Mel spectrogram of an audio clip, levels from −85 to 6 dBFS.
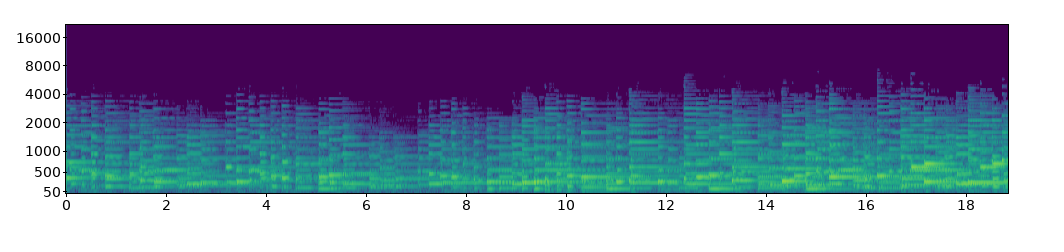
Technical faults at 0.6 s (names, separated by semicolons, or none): none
